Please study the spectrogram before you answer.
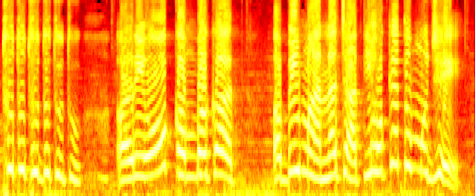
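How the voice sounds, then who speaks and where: A woman playing a dramatic, scheming, complaining Indian mother-in-law in an animated family story. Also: very high voice, measured pace, faint music behind. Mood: outraged. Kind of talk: animated Hindi moral story dialogue.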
